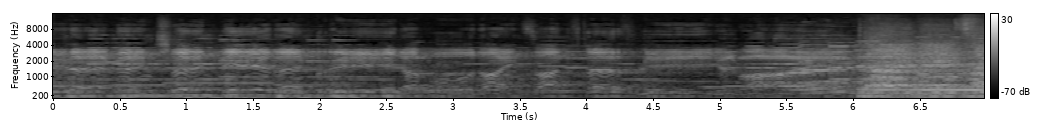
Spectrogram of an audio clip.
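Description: Background music: a singing voice with vibrato over sustained classical-style accompaniment. About six seconds in, it turns louder and fuller.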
